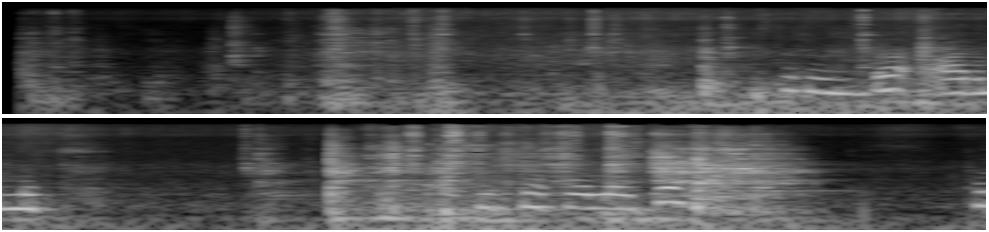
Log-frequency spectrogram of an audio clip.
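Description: A metal rake scrapes and rolls pears across a stone floor.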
